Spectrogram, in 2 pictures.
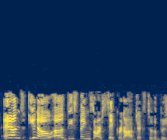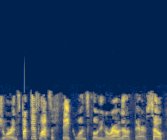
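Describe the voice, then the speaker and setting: A woman's voice: mid-range voice, no echo. A woman hosting a podcast, recapping an episode in a casual chat and laughing often as she tells it. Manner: laughs often, animated storytelling. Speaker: podcast host. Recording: slightly muffled dry recording.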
